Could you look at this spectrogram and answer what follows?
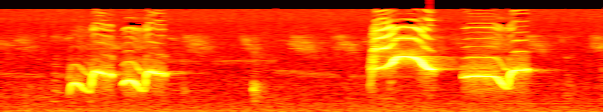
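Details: A silver-eared laughingthrush sings two wavering upslurred whistles, a brief soft note, then a loud rising-falling arched whistle and a level note that dips and rises.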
